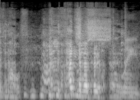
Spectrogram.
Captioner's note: elvish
